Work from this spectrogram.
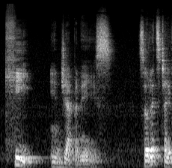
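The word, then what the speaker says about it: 木: it is the character for tree which is pronounced ki in japanese so let's take a look at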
